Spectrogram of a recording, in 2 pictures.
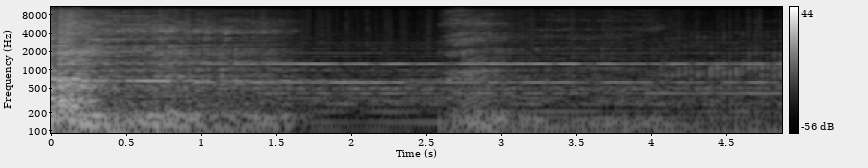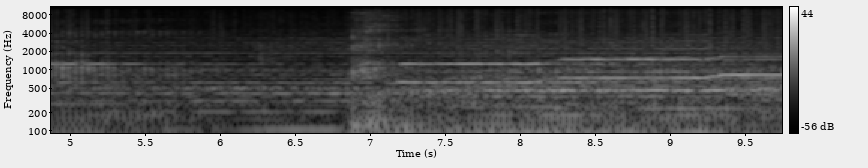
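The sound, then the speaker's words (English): A tiger on a lifeboat roars loudly, with several deep, rasping roars repeating over about ten seconds against a steady low rumble. No one speaks. “I am on a lifeboat alone with the tiger.”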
